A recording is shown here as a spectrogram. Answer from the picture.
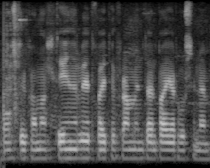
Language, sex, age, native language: Icelandic, male, 13, Icelandic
